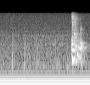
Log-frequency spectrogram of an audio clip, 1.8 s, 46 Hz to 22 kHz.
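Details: A 4-day-old newborn with hiccups after feeding gives a single quick, high-pitched sneeze after a few faint soft sounds in a quiet room.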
